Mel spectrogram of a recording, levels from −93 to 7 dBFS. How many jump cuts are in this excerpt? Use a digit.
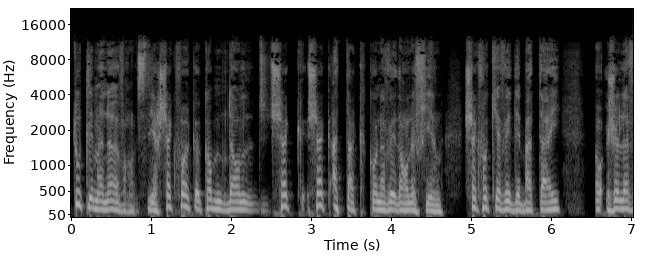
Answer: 0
